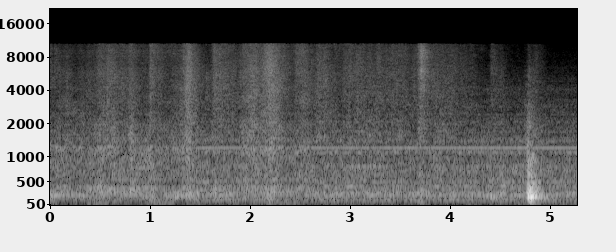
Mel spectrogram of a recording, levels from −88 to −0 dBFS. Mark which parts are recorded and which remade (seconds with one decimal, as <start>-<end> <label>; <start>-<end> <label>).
0.0-1.4 remade; 1.4-1.9 recorded; 1.9-2.6 remade; 2.6-5.3 recorded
